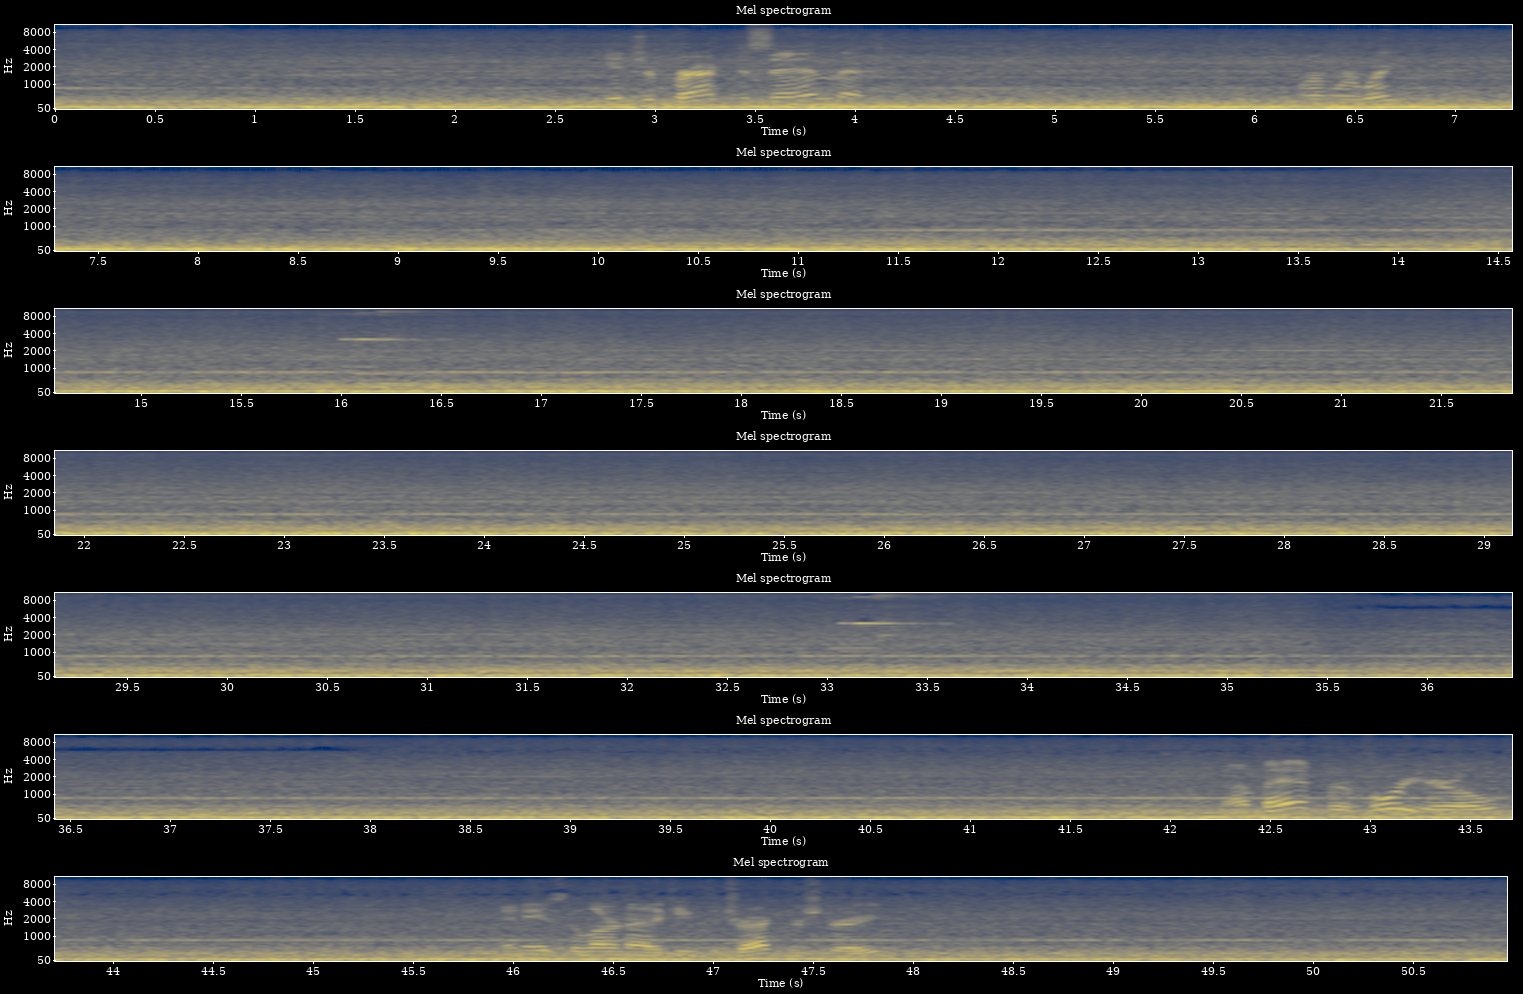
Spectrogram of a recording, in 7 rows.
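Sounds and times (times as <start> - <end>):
tractor engine running: 0.0 - 36.1
brief high chirps: 16.0 - 16.6, 33.1 - 33.7.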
